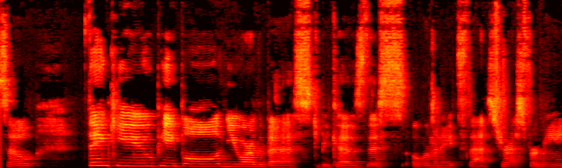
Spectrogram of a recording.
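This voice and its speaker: A woman's bright, sharp tone with lively intonation at a moderate pace. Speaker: patient living on intravenous nutrition. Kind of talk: casual talk to camera. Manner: rambling, easily side-tracked.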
